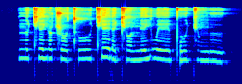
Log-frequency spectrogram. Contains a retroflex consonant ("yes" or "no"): yes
